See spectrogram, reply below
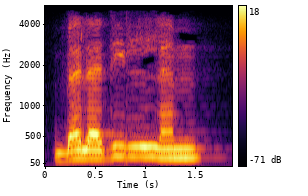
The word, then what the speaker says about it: بلد لم: ندغم التنوين باللام فيسقط التنوين من اللفظ نهائيا ولذلك هو رمادي اللون وأما اللام فتشدد ويصير النطق هكذا بلد اللم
